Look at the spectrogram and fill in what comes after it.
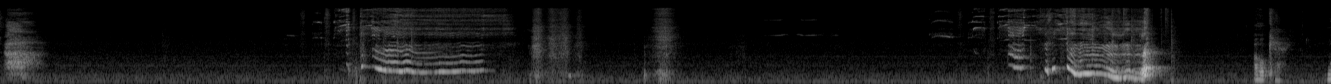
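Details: A two-year-old Golden Retriever waits indoors before a trip to the grandparents' house. It lets out a wavering, high whine, then after a long quiet spell a burst of sharper yelping whines that rise and fall, with a person speaking nearby.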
